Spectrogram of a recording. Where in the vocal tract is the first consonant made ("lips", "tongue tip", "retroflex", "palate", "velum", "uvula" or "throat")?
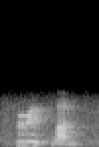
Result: retroflex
